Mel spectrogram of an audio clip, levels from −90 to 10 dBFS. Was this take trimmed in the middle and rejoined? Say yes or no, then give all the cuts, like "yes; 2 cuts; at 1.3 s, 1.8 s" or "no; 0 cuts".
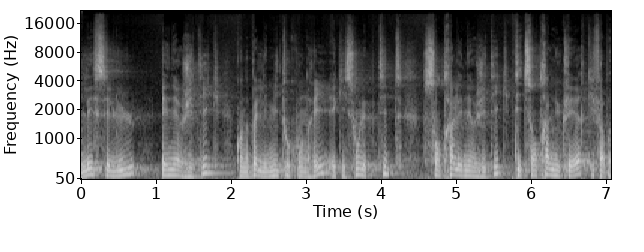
yes; 1 cut; at 5.7 s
